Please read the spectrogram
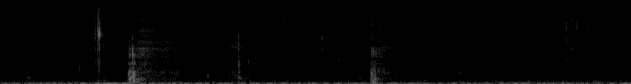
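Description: Faint handling noises as gloved hands work a greased rubber impeller into the raw-water pump housing of a Yanmar 3YM30 diesel: scattered clicks, taps and rubbery squishing, with a sharp click about a second in as the loudest sound.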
